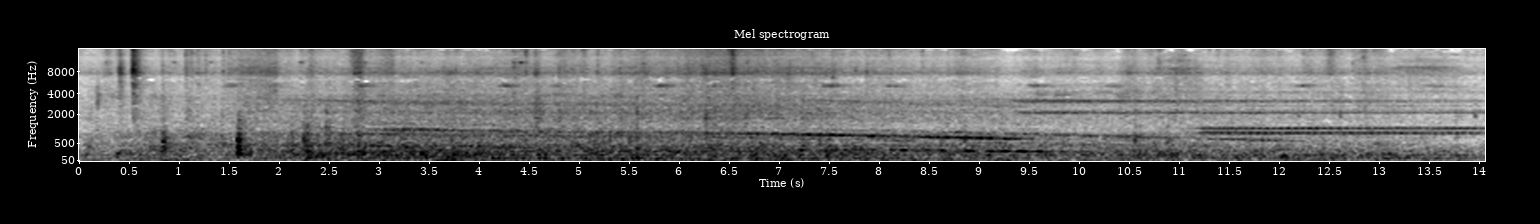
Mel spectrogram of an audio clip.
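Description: Electric commuter train running slowly through a station, a steady rumble of wheels on rail. A motor whine falls in pitch over several seconds as the train slows, and steady high squealing tones set in about ten seconds in.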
